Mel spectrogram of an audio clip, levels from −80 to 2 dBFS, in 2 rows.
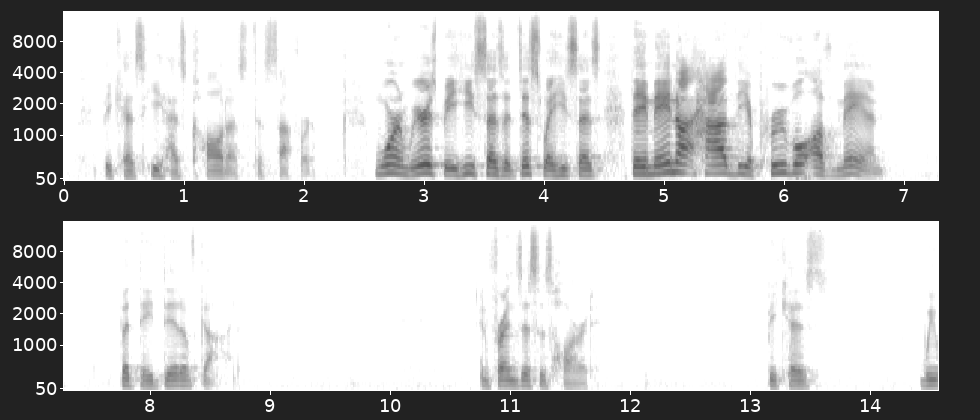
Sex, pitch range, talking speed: male, 105-160 Hz, 150 wpm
